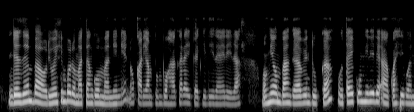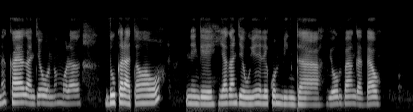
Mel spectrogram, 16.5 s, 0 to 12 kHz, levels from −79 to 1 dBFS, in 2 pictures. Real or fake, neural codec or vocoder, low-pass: fake; codec, 16 kHz, 6 kbps, DAC; 7.2 kHz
